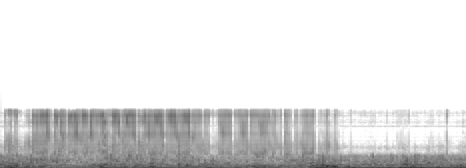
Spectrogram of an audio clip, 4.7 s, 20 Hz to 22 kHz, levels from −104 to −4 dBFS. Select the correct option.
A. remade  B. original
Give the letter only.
A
